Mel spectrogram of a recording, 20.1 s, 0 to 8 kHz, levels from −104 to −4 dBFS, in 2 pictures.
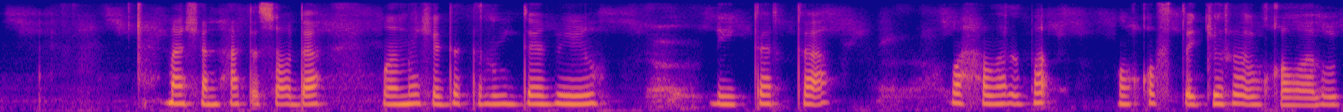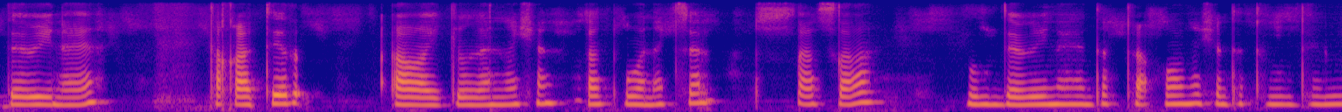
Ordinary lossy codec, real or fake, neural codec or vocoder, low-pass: none; fake; autoencoder, 48 kHz, 32 numbers a frame, DAC-VAE, trained on Japanese speech; 7.2 kHz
